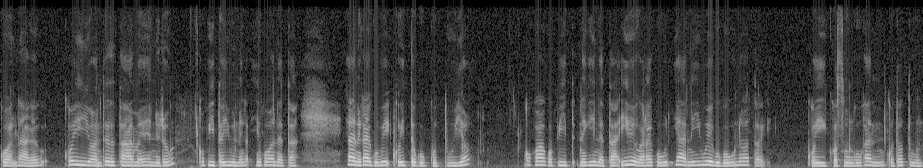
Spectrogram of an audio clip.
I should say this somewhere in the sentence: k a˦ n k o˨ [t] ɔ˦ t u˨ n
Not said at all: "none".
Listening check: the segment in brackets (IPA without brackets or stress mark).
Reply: t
